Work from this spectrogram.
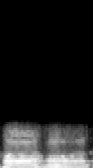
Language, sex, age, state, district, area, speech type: Odia, female, 45-60, Odisha, Sundergarh, rural, conversation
